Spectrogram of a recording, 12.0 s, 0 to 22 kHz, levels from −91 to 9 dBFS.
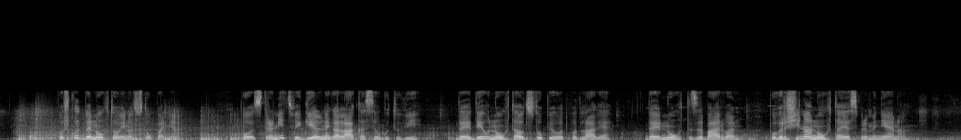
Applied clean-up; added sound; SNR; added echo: none; Thunder; 12 dB; none.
